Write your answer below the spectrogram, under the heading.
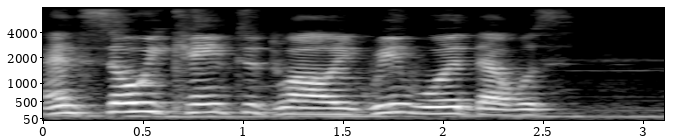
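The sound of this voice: An unforced reading voice comes through in this clip.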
